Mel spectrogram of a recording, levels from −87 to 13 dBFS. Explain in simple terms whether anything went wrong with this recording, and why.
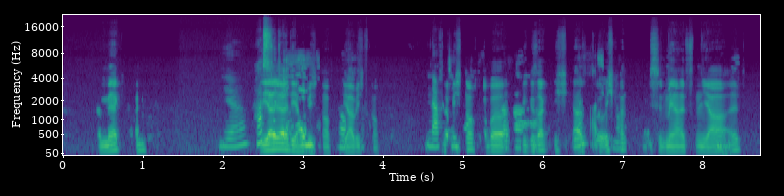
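A delayed copy of the speech trails behind it from 0.0 to 1.12 s, 2.83 to 3.17 s, 4.08 to 4.14 s, 5.16 to 5.83 s and 8.35 to 8.44 s, arriving 294 ms late and loudest around 3 s. This is echo leak, likely from a loudspeaker whose echo canceller let sound slip back.

The main voice also dips or cuts out in pieces from 2.81 to 3.77 s, 5.44 to 7.37 s and briefly at 8.37 to 8.43 s, while the other side is talking. This is speech suppressed in double talk, likely because the echo canceller turned everything down when it couldn't separate the two.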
